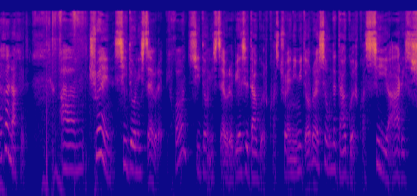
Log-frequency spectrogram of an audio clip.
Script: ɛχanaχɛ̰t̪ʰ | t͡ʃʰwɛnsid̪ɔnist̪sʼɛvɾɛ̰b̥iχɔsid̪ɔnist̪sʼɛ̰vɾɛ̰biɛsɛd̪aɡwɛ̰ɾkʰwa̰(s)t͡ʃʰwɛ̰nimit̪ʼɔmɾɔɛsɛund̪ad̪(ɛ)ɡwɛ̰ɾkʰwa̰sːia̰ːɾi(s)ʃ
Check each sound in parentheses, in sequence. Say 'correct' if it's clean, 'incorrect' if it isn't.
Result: correct, incorrect: a, correct

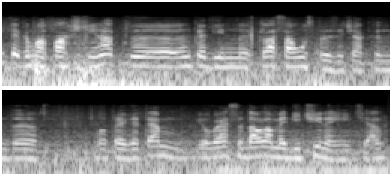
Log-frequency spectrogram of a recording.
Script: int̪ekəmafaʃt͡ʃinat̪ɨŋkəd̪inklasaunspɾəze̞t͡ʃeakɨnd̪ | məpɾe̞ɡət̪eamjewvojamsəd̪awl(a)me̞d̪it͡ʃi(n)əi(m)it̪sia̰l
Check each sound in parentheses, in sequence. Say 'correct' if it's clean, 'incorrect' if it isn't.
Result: correct, correct, incorrect: n

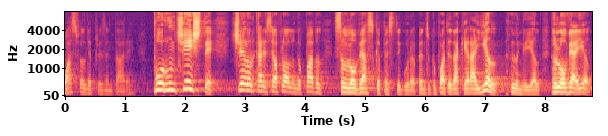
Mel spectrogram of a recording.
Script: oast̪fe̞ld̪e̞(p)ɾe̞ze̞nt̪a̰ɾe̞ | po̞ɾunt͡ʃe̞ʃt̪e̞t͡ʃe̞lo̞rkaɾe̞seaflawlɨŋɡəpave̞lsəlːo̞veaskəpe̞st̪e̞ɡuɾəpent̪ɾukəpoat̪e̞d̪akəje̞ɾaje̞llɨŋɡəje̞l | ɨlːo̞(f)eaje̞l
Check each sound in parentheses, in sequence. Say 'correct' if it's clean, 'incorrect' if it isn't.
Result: correct, incorrect: v

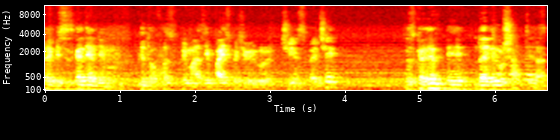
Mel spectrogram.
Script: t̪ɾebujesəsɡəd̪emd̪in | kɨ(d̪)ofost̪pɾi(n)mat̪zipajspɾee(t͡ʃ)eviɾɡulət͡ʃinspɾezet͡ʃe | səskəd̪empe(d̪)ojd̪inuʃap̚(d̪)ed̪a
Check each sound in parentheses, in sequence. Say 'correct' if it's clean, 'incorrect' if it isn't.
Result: incorrect: t̪, incorrect: none, correct, correct, incorrect: t̪

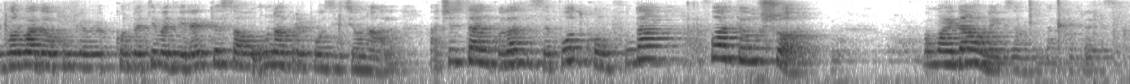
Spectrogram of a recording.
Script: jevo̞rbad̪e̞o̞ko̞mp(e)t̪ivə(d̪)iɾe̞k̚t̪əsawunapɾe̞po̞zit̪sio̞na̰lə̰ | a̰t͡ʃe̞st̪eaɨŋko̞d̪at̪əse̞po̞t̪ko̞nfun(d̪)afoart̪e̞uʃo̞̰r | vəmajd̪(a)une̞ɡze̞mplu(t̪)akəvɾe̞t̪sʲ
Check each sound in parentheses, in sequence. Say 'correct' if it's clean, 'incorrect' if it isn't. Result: correct, correct, correct, correct, incorrect: d̪

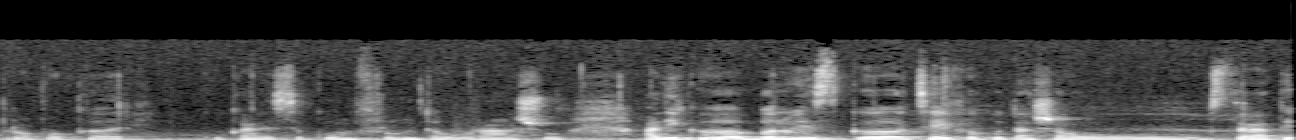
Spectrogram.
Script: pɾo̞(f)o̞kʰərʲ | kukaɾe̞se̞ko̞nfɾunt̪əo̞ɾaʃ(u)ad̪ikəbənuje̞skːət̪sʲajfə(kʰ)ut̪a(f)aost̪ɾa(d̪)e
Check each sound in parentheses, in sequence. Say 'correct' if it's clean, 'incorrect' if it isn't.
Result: incorrect: v, correct, incorrect: k, incorrect: ʃ, incorrect: t̪

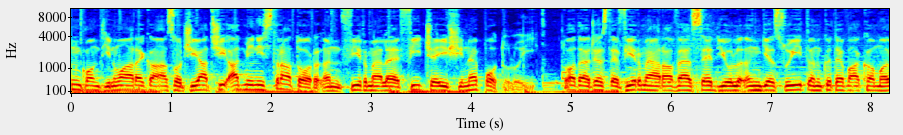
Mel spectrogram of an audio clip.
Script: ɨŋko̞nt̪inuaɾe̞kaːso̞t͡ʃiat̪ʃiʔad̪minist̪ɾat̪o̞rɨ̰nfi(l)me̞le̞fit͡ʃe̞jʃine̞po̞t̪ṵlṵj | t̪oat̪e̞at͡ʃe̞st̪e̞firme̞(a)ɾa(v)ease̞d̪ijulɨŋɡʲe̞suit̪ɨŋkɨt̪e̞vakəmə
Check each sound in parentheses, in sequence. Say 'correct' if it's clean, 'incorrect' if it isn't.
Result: incorrect: r, correct, correct

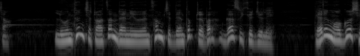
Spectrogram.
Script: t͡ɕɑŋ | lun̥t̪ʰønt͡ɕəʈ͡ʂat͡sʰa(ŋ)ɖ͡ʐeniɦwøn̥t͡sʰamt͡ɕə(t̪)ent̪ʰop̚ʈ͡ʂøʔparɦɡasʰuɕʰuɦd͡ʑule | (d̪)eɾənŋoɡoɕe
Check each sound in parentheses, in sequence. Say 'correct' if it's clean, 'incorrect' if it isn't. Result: incorrect: ɳ, incorrect: d̪, incorrect: t̪

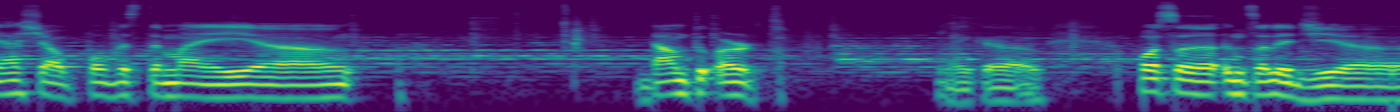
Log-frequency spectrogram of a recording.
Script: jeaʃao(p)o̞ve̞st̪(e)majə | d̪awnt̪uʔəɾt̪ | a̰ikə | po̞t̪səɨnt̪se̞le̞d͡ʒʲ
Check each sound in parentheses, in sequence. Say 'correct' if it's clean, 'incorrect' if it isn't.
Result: correct, correct

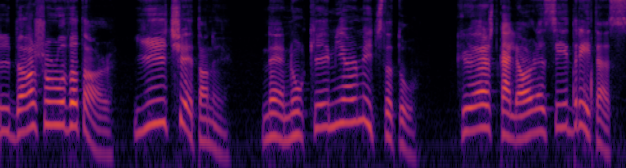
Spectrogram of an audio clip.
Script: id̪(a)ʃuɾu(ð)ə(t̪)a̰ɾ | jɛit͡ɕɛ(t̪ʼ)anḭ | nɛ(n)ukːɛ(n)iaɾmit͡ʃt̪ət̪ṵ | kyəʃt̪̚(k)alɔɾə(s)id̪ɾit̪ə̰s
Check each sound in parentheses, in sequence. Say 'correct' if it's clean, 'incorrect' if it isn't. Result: correct, correct, correct, incorrect: t̪, correct, incorrect: m, correct, correct

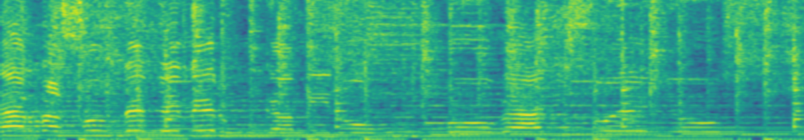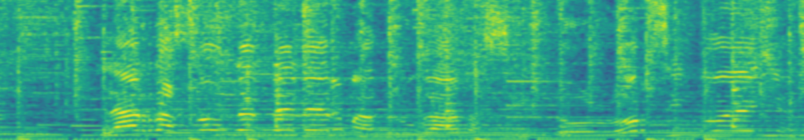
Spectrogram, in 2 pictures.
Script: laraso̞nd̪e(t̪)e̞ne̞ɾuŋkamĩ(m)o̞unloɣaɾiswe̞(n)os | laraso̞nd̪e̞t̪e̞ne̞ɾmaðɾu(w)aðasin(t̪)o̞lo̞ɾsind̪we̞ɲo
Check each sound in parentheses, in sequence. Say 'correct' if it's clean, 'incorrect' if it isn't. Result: correct, incorrect: n, incorrect: ɲ, incorrect: ɣ, incorrect: d̪

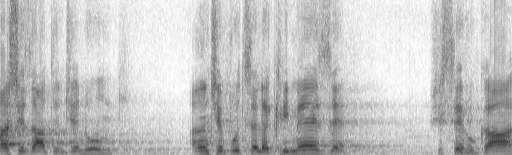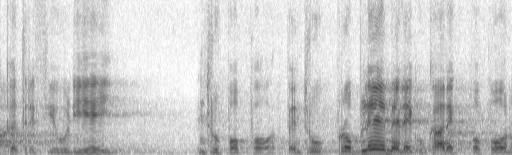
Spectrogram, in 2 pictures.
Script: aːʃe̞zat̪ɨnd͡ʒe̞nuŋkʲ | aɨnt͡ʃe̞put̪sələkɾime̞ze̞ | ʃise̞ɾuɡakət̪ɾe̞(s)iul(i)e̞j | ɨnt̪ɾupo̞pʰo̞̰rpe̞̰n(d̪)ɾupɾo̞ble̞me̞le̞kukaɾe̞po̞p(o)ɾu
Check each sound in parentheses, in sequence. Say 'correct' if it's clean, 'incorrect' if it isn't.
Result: incorrect: f, incorrect: j, incorrect: t̪, correct

